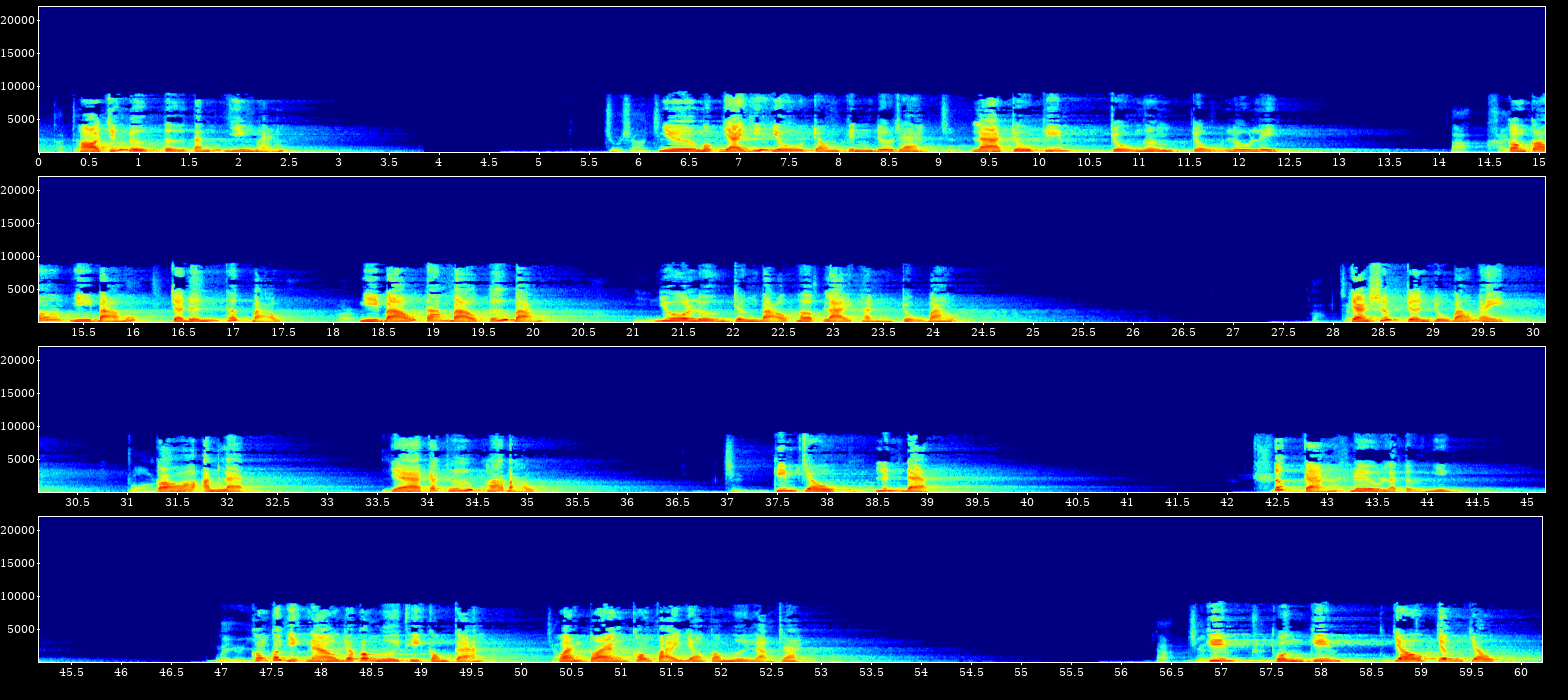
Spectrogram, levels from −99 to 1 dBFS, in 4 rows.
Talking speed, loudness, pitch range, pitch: 95 wpm, -18 LUFS, 185-240 Hz, 205 Hz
